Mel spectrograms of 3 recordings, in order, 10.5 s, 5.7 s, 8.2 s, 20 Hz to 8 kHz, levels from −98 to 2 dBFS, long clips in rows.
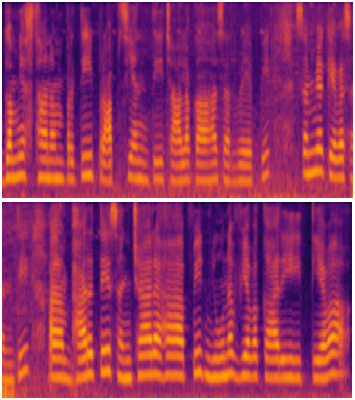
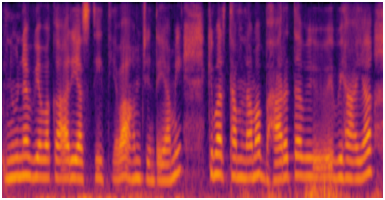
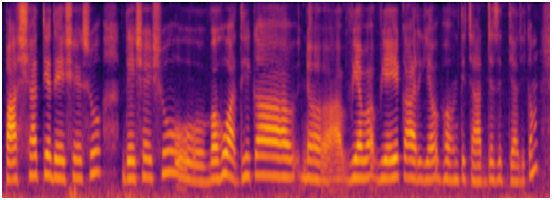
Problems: none marked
